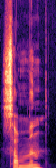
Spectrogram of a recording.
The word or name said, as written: sammen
